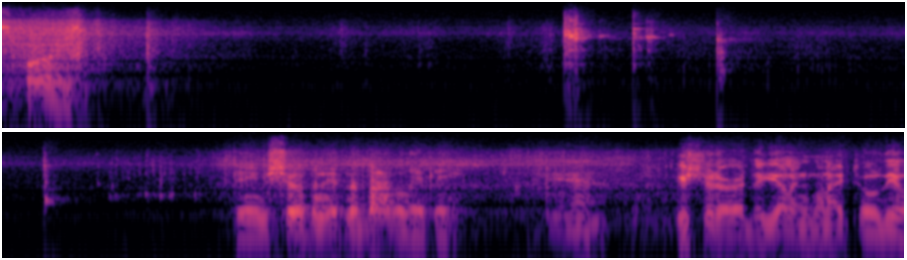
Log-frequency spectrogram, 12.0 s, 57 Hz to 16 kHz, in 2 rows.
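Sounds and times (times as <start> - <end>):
tableware clinking: 3.8 - 4.5.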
